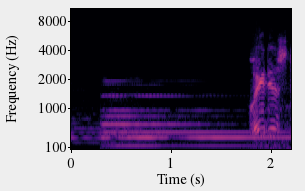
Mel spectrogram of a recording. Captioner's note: bell tolling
